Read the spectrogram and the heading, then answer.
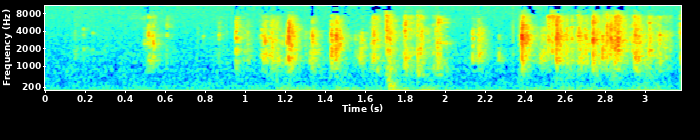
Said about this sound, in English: Did you post? I was about to. I just finished typing. Hold on.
